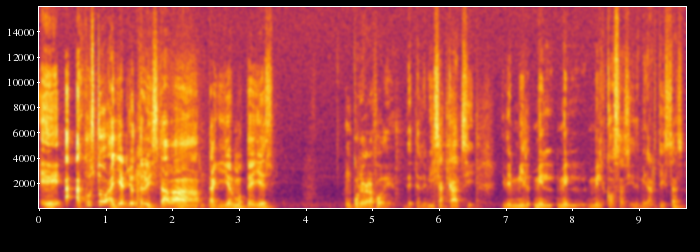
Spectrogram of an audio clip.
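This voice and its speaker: A man with a plain, everyday voice, medium pitch and ordinary pitch variation, at a fairly slow pace with big swings in loudness. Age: 30s. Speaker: entertainment producer. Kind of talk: casual chat.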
